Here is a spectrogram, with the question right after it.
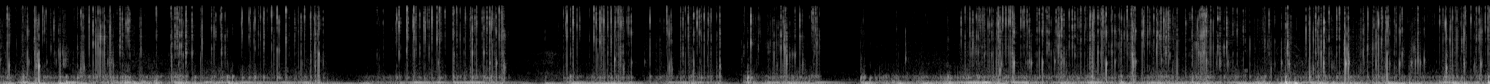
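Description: Long pink-tipped fingernails of both hands scratch and tap the rounded, hollow metal mesh grille of a large condenser microphone. The result is a dense, continuous stream of scratchy crackles and quick taps over a heavy low-frequency rumble, with brief quieter gaps near 3.5, 5.3 and 8.5 seconds.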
